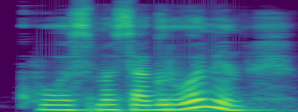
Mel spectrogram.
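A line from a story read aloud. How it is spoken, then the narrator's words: Babbled timidly. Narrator (Russian): пролепетал тот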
